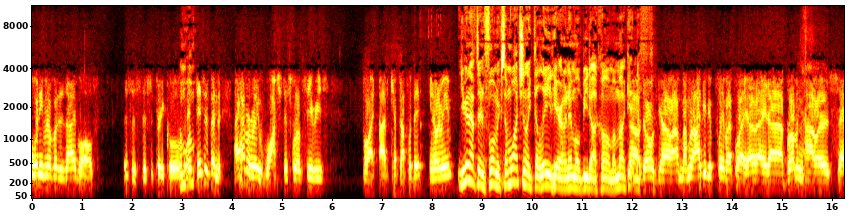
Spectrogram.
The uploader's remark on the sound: Calling in from the find city of Wakefield. Gets very worked up on the phone.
